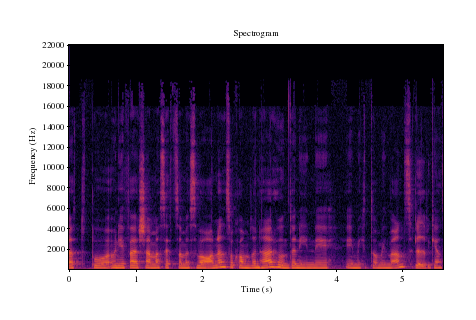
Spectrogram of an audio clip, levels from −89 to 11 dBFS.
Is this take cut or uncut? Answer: uncut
